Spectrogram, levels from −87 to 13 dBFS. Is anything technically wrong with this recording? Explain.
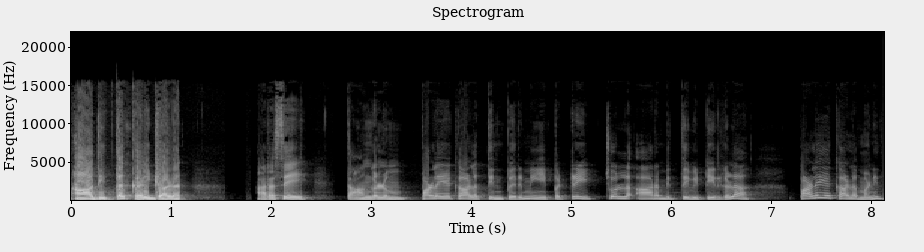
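Yes, two related problems. From 0.05 to 1.08 s there's microphone overload: the peaks run about 11 dB past the converter's limit, so around a tenth of the samples get their tops flattened. That's likely an input level set too high, and it gives the loudest syllables a harsh, crackly edge.

The microphone volume also gets stepped down three times: about 4 dB at 0.07 s, about 9 dB at 1.08 s, and about 4 dB at 2.31 s. Each is an abrupt drop in voice and background together, likely the call software cutting input gain after detecting the clipping.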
